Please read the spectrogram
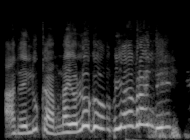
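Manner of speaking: high, huffy protest about the logo; mock offended businessman; indignant client. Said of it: "He say".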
